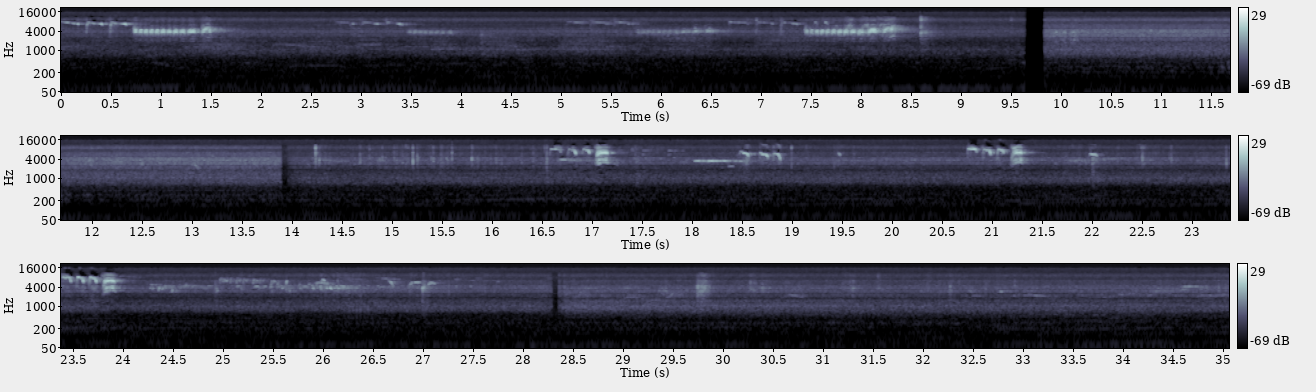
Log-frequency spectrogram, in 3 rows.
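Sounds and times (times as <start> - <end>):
small birds singing: 0.0 - 8.7, 10.0 - 35.0
steady background hum: 8.6 - 35.0.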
